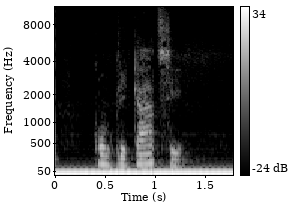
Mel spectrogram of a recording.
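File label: "complicatie", Dutch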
